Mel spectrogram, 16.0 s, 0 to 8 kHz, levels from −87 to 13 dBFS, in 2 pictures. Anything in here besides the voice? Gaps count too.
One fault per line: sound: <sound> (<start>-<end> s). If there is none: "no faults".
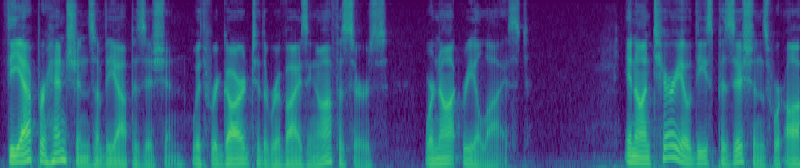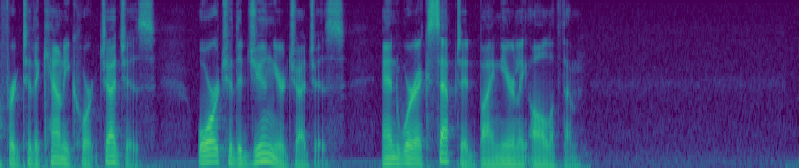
no faults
